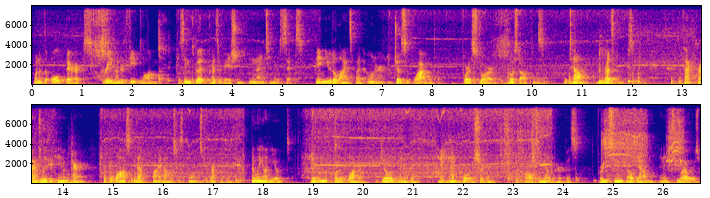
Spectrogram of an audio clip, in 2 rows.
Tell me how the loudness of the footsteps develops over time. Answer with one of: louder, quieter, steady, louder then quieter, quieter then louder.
louder then quieter.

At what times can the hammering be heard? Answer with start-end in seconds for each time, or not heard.
not heard.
